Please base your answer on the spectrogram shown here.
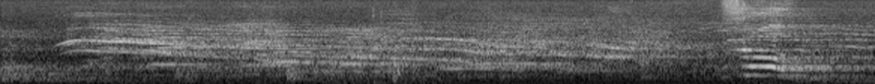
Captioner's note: crowd boos and yells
